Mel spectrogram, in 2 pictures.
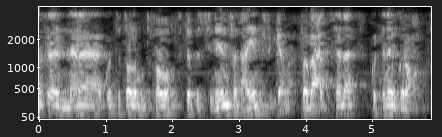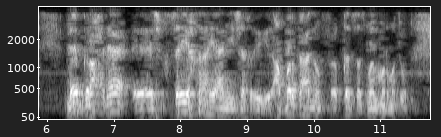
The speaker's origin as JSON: {"language": "Arabic", "town": "Cairo", "region": "Cairo Governorate", "country": "Egypt", "tie": "born or raised there", "said": "انا ما رحتش اسوان غير مرتين للأسف، وبالتالي فانا ابن القاهرة"}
